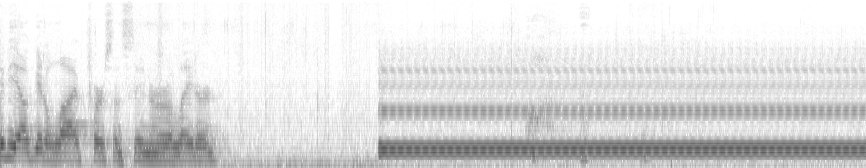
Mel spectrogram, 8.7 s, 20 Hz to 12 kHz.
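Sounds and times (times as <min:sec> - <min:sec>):
speech: 0:00.0 - 0:02.4
telephone dial tone: 0:03.8 - 0:08.6.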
